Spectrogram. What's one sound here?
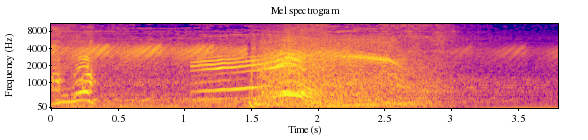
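A young man screams with strain.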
